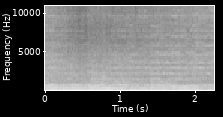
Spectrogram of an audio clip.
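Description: Live death metal band playing: heavily distorted guitars and bass with drums, loud and dense, with a deep sustained low end.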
